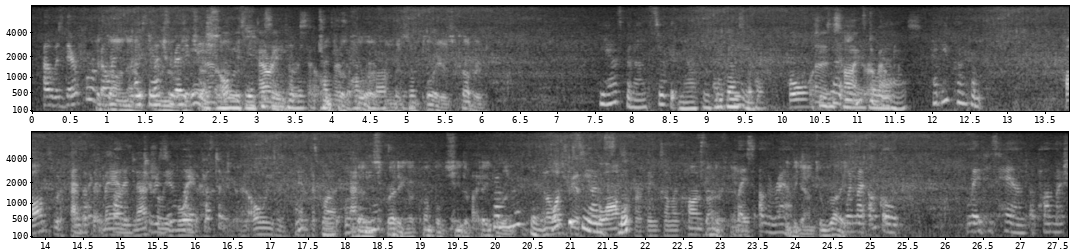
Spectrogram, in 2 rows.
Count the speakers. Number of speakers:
five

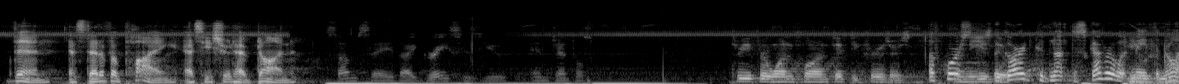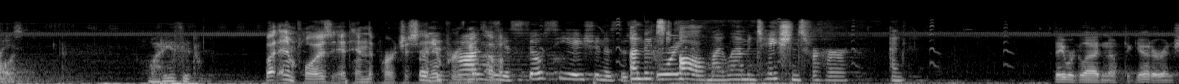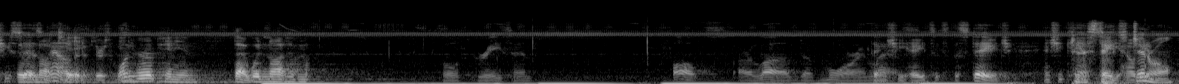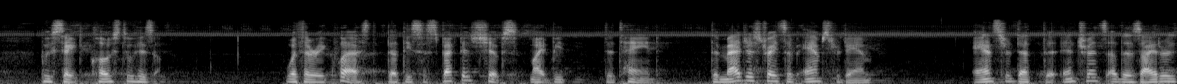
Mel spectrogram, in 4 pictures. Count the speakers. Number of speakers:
nine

